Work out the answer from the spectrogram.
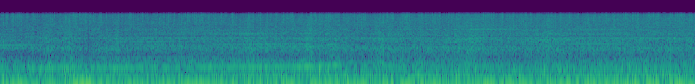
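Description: Fiat Palio's Fire four-cylinder engine running, heard from inside the cabin with a heavy, steady road and engine rumble. A steady engine note rises slightly and fades out about three seconds in. The engine is running on an experimental fuel-injection ECU.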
